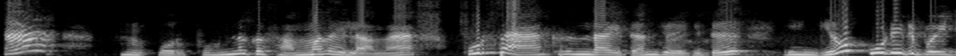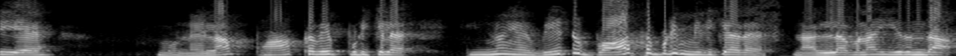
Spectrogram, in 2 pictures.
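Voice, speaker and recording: A woman's voice: extremely high pitch, expressive, fast, sharp tone, no echo, heavily acted. A woman voicing a frightened young wife in a cartoon, pleading and scolding by turns. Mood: angry. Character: frightened young wife, tearful and sharp-tongued. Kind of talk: cartoon voice acting.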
